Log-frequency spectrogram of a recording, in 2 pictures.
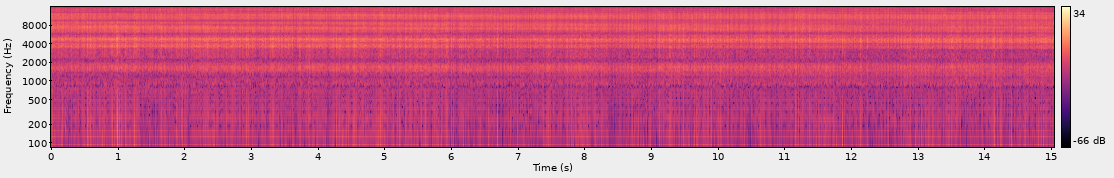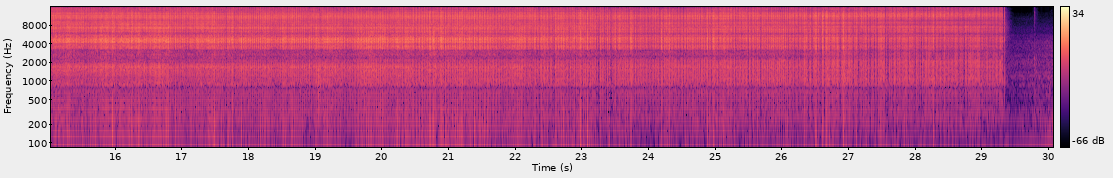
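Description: Semi-automatic MIG welding arc from a DECAPOWER XTRAMIG 200SYN in synergic mode at 120 A and 17.5 V, laying a bead on 2 mm-wall square steel tube. The arc runs steadily and stops abruptly near the end. The welder judged the wire feed at this setting too slow, so he had to dwell long in one spot.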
